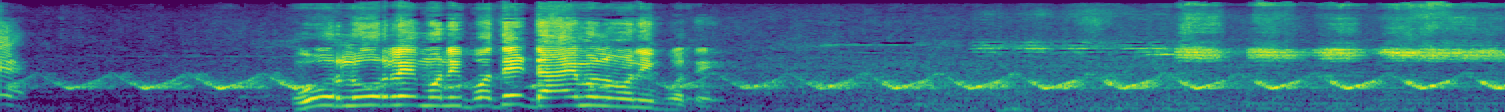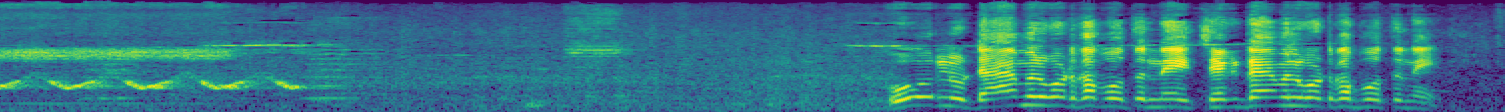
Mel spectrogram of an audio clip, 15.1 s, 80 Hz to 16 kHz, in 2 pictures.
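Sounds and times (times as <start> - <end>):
emergency siren yelping: 0.0 - 9.2
low street background noise: 0.0 - 15.0.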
